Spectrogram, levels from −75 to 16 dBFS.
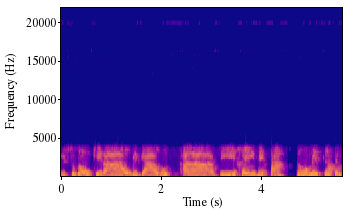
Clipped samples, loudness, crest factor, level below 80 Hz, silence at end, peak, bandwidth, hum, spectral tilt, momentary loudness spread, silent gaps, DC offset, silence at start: under 0.1%; -12 LUFS; 10 dB; -56 dBFS; 0 s; -2 dBFS; 4.2 kHz; none; -7.5 dB/octave; 5 LU; 4.67-4.71 s; under 0.1%; 0 s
